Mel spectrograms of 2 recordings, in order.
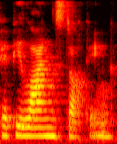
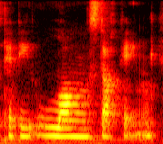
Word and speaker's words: Pippi Longstocking: Me and my family have always pronounced it Pippi Langstocking, but I think people around here would know it's Pippi Longstocking. Don't ask me why it's been Langstocking. I don't know if it's the German pronunciation or what.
